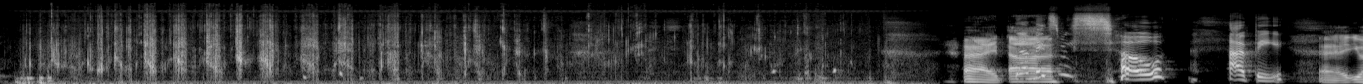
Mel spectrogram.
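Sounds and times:
dog crunching a crisp Biscoff cookie: 0:00.0 - 0:09.4
low steady hum: 0:00.0 - 0:10.7
speech: 0:09.6 - 0:11.8, 0:12.4 - 0:13.6.

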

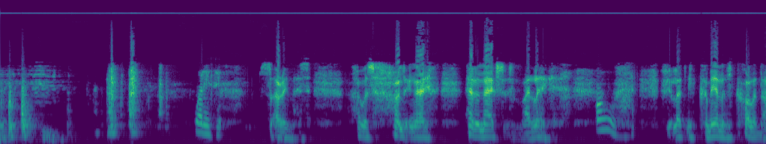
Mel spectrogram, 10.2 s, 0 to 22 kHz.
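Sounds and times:
knocking on the wooden door of a big house at night: 0:00.0 - 0:00.6
speech: 0:02.6 - 0:10.2.

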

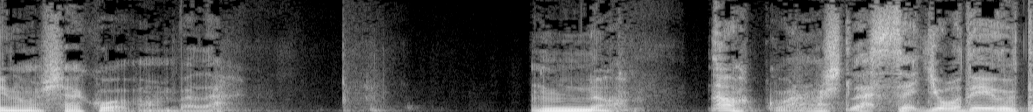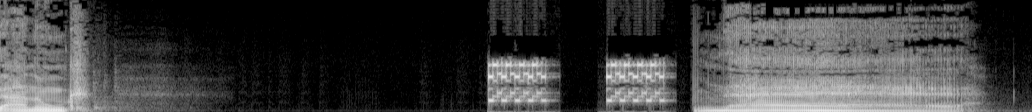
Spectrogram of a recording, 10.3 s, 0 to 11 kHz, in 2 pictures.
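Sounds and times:
speech: 0:00.0 - 0:01.2, 0:02.7 - 0:05.7, 0:08.6 - 0:09.8
telephone with a trilling electronic ring: 0:07.6 - 0:08.6.

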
